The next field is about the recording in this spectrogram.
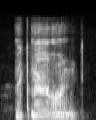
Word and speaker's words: McMahon: In standard English, British English, it's said as McMahon. – McMahon. – McMahon.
